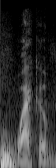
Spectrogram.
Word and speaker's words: Wacom: what I'm thinking alright you would think it was Wacom but the company themselves say it says Wacom if there was only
